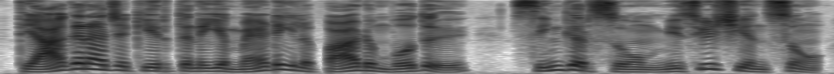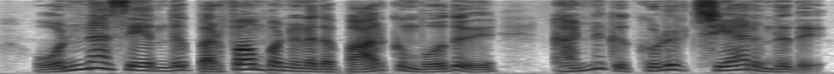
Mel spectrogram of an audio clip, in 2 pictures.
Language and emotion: Tamil, happy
